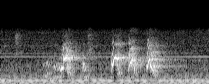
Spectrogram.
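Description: West Highland white terriers barking: four short barks, one about a second in and three in quick succession between two and three seconds in.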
